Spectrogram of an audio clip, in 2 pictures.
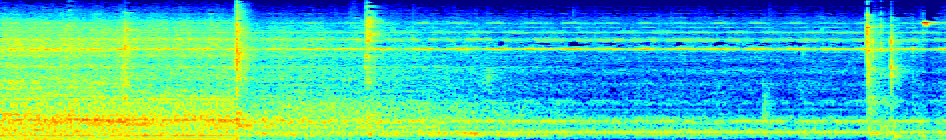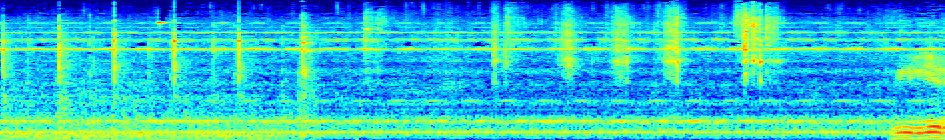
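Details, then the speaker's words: Fly cutter milling a part (steam loco project): steady ringing tone with light, regular ticks as the cutter passes; cutting cleanly with a sharp tool, no chatter, leaving a nice finish. "but this one it's just cutting much smoo you can hear it's cutting really nice nice and fish"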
